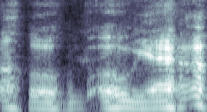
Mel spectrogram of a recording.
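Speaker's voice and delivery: words said with a light, amused chuckle. Reacting in character to the idea of a stealth tactical poncho: chuckling. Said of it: "she chuckles at the idea".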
